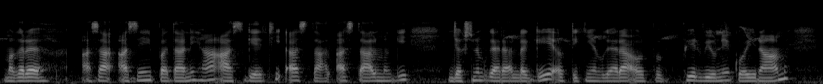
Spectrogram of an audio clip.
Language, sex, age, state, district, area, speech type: Dogri, female, 30-45, Jammu and Kashmir, Udhampur, rural, spontaneous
